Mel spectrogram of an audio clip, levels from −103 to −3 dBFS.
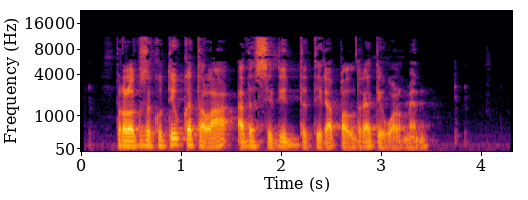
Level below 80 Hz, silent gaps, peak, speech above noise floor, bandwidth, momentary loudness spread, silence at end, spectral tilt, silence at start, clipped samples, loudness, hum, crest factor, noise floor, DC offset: -44 dBFS; none; 0 dBFS; 43 dB; 11.5 kHz; 13 LU; 0.85 s; -5.5 dB/octave; 0.35 s; under 0.1%; -22 LUFS; none; 22 dB; -64 dBFS; under 0.1%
